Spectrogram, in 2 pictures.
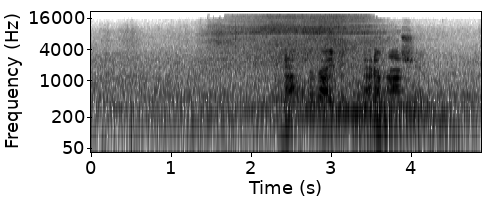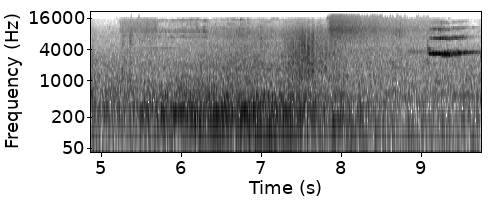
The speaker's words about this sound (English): As the doors open to a bustling cityscape, we find ourselves at the wave of traffic exiting the train. The announcer calling for this train's next stop, just audible enough to be heard over the humming chorus of voices and activity.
